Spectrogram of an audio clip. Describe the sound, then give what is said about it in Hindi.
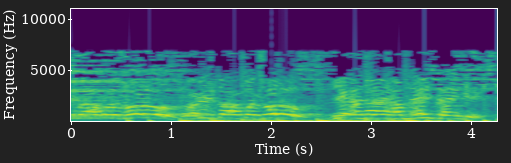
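A crowd of thousands standing outside a royal court in Kashi shouts and bellows all at once, many overlapping raised voices forming a loud, continuous, agitated roar with no single speaker standing out; the crowd is hailing Sant Kabir. “हुजूर, दरबार के बाहर हजारों की भीड़ खड़ी है, ऐसा लगता है रियाया उग्र हो उठी है, कहीं बगावत न करते।”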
